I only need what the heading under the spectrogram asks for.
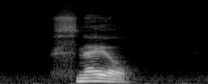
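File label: "snail", English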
